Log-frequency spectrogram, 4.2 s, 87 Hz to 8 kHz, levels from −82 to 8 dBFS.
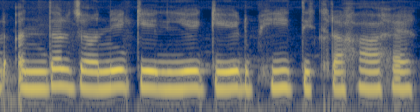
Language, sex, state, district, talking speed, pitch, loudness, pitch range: Hindi, female, Uttar Pradesh, Lucknow, 130 wpm, 225 Hz, -12 LUFS, 220-230 Hz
